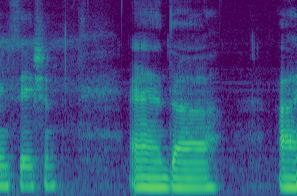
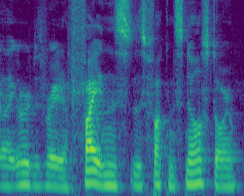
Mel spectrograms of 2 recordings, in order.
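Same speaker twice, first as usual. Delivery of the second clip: normal talking voice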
